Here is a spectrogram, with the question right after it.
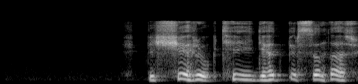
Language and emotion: Russian, positive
